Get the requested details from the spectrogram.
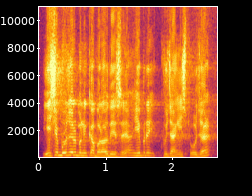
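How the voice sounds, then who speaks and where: Racing along in a high, creaky voice, a pastor runs a relaxed Bible study at church. He animatedly acts out scenes from the passage and keeps quizzing his group.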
